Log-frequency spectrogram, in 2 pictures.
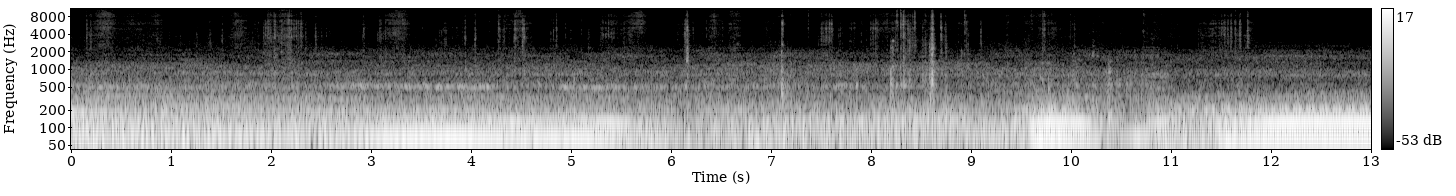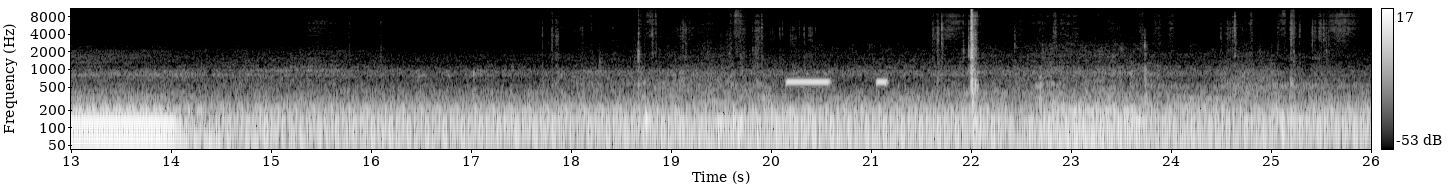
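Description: Dodge Charger SRT V8 engine rumbling at low speed, heard from inside the cabin. It swells louder three times, longest a little past the middle, then settles back to a steady low burble.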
